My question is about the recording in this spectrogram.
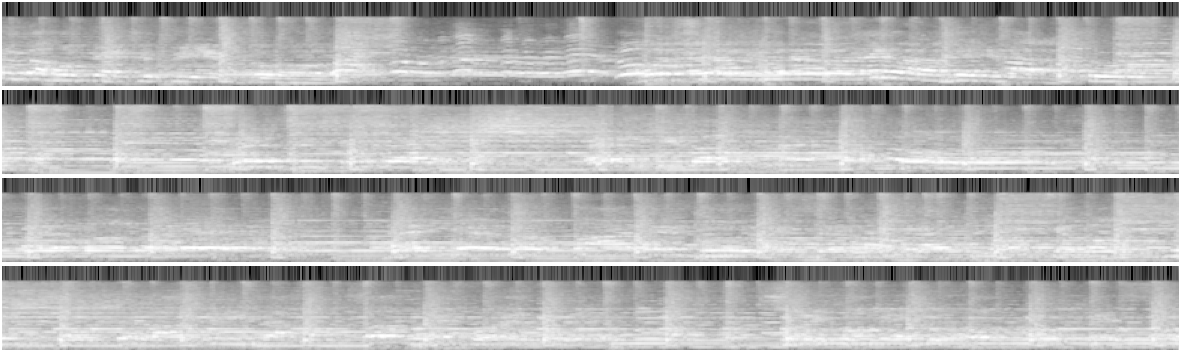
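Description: Live band music: a singing voice over electric guitar and keyboard, with a drum kit keeping a steady beat; the band fills out about three seconds in.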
